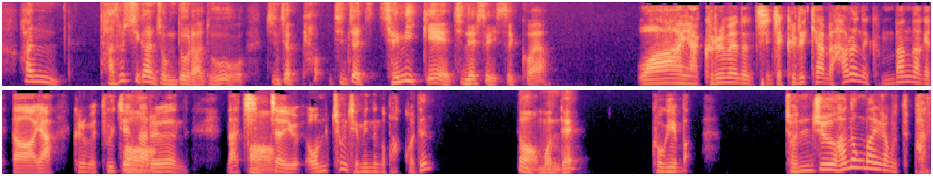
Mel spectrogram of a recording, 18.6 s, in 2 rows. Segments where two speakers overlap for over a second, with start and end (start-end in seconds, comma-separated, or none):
none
